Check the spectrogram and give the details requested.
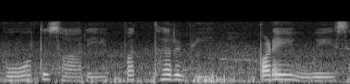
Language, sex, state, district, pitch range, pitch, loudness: Hindi, female, Haryana, Rohtak, 175-215 Hz, 185 Hz, -20 LUFS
